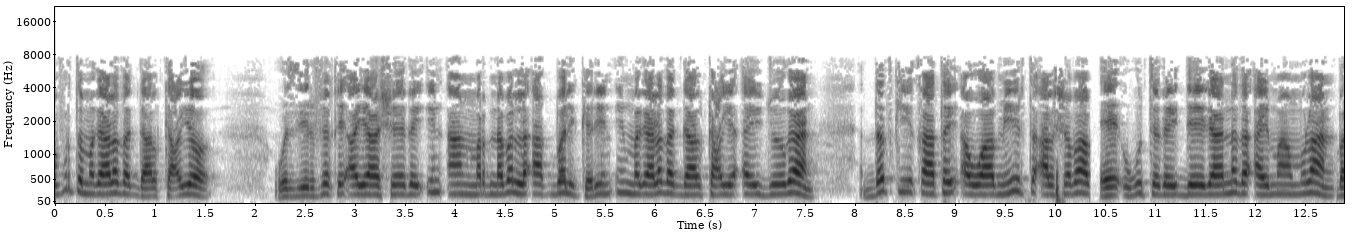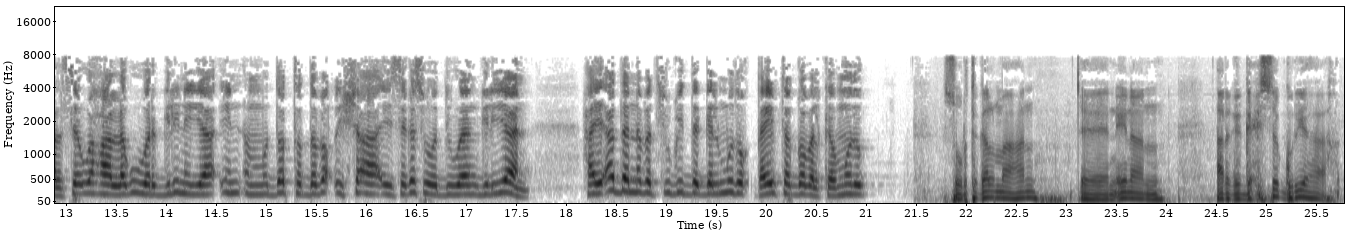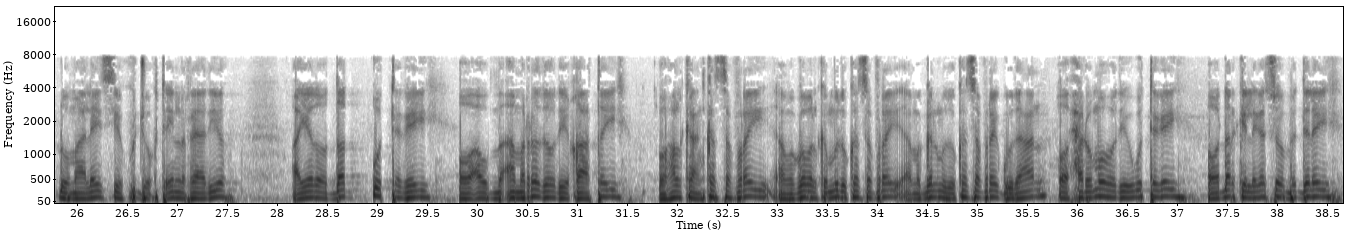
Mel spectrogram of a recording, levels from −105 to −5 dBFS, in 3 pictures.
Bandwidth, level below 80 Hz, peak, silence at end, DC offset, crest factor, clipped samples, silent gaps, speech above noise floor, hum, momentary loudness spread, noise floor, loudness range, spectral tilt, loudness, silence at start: 8 kHz; -46 dBFS; -8 dBFS; 0 s; under 0.1%; 20 dB; under 0.1%; none; 35 dB; none; 7 LU; -62 dBFS; 3 LU; -5 dB/octave; -28 LUFS; 0 s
